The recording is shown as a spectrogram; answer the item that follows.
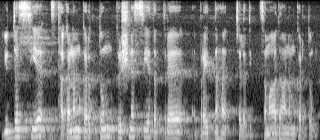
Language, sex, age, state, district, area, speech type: Sanskrit, male, 30-45, Tamil Nadu, Chennai, urban, spontaneous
